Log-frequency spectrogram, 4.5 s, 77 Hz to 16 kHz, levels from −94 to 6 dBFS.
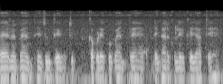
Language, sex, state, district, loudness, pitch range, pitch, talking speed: Hindi, male, Maharashtra, Washim, -20 LUFS, 105-110 Hz, 110 Hz, 215 wpm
